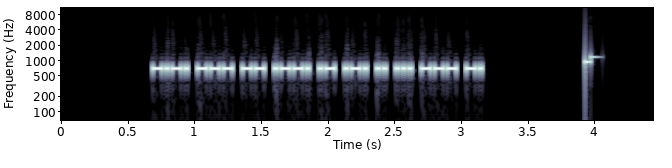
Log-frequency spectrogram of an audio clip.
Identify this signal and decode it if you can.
Morse code, heard as a keyed tone, about 48 wpm, 700 Hz. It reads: COMPARISON
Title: Sentences from Top 1600 Words - New Word Drill - 50wpm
